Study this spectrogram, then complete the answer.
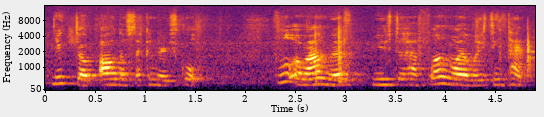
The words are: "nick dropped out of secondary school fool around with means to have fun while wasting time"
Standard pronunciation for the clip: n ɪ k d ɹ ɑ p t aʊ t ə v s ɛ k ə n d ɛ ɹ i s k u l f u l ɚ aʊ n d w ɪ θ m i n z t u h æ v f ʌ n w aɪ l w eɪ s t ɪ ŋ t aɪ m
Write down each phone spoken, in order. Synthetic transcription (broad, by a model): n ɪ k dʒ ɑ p aʊ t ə s ɛ k ə n d ɛ ɹ i s k u l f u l ɚ aʊ n d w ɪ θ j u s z t u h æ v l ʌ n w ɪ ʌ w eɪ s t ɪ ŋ t aɪ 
